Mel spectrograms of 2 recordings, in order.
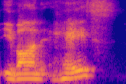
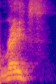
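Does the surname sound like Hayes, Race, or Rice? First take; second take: Hayes; Race. First: The surname starts with an H sound. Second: The surname starts with R and rhymes with 'face'. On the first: This follows the original Portuguese pronunciation. The speaker calls it right. "it is indeed Ivan Hayes, Portuguese pronunciation" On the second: This is how many people commonly say it. The speaker calls it wrong.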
